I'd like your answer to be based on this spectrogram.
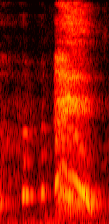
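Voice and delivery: very high, helpless real laugh; high-pitched laughter. Real, not acted. Cracking up at the storyteller's harsh jab, high squealing laugh.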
